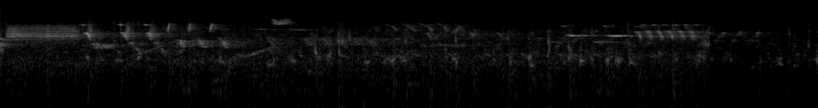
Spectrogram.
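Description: Faint birds chirping, with short rapid trills at the start and again near the end.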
